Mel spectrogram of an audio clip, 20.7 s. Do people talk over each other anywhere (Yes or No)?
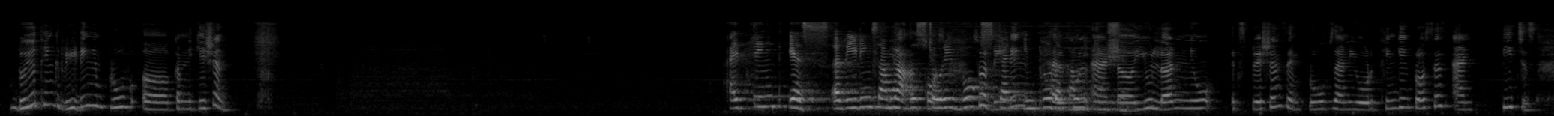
Yes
